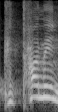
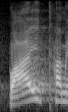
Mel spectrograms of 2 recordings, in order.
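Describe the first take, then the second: First: It is said in the older style, starting 'bi'. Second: It is said English-style, starting 'bai'. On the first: This is the name no longer taught. "이렇게 안 배워 요즘에" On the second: This is the name taught now. "이렇게 배우잖아"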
